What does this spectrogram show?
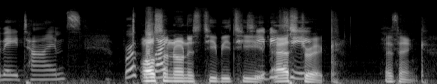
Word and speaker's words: TBT*: times also known as tbt astric i think right am i pronouncing that is the asterix silent yes the asterisk is silent okay excellent brook we'd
